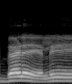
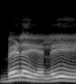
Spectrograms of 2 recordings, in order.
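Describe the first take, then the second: No difference in how they are said.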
